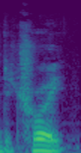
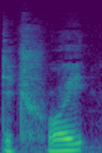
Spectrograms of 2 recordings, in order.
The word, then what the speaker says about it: Detroit: The pronunciation of the city itself is a topic of debate. While most Americans tend to pronounce it Detroit, locals often say the name of the city as Detroit.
